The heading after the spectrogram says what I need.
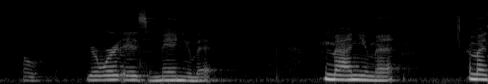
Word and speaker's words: manumit: Manumit.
